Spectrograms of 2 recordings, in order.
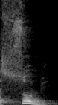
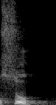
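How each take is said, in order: First: "sub" closed on a sounded B, like SU-bi; sílaba certa. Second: Bare "su", open, with no B; sílaba errada. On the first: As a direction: say "sub" with the B clearly released. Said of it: "A primeira sílaba é sub". ("sub" com o B pronunciado no fim) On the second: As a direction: say "su" stopping on the vowel, dropping the B. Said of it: "não su". ("su" sem o B no fim) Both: Shown as a demonstration.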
